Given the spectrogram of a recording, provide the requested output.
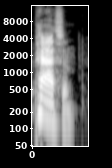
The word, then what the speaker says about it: Passan: Jeff Passan. Why do I always say Passan? That's how I read it, but it's Jeff Passan. I put the emphasis on the wrong syllable.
